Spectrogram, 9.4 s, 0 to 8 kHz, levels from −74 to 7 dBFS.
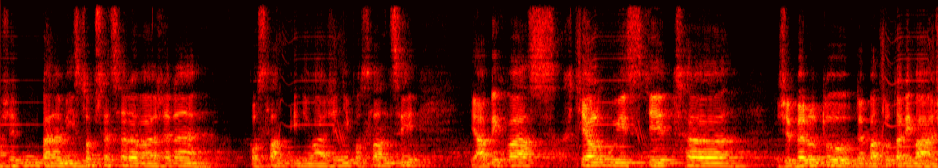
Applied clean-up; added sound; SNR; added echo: neural separator model SepFormer DNS4.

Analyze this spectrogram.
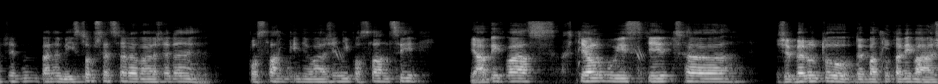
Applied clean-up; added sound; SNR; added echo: neural mask model DeepFilterNet 3.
